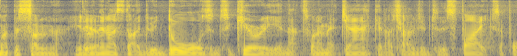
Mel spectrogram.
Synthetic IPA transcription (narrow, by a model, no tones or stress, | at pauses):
aɪpʰəsõʊ̃nəjɨnoʊə̃nðɨ̃ñaɪstɑˑɹtɪdʉɪ̃ŋdɔːzə̃nsɨkʰj̥ɔɹɪɾiɨ̃nðætswə̃ñaɪmɛt̚d̥ʒ̥ækɨ̃ñaɪt͡ʃʰælˠə̃nd͡ʒd̥̚ɪ̃mtʰəðɪsfaɪkʰsaɪfɔ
